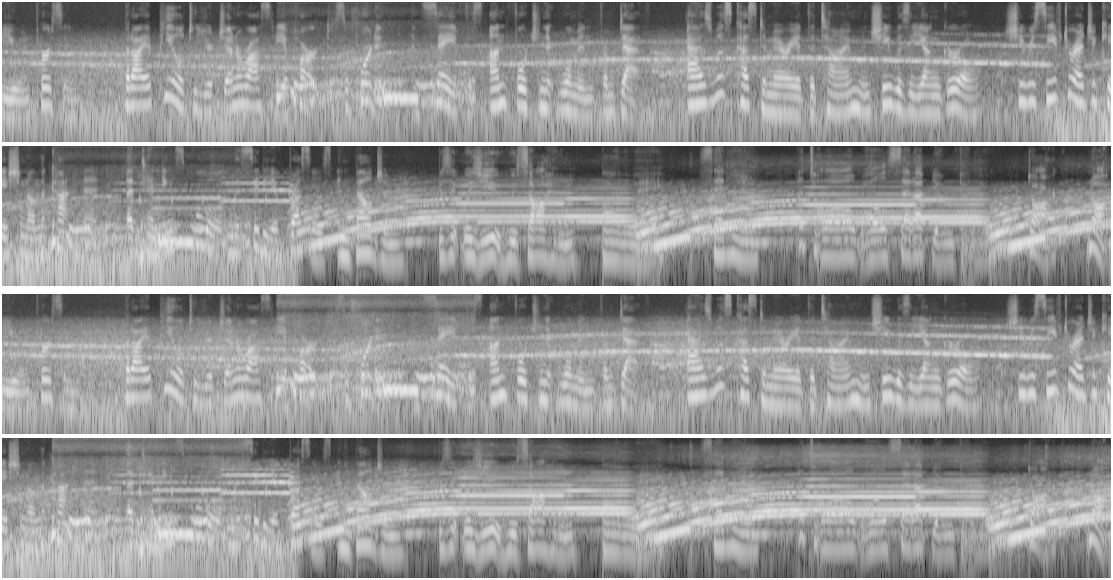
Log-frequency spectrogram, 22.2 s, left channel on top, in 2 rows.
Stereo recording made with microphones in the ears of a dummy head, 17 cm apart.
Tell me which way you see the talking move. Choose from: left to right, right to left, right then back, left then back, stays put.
stays put.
